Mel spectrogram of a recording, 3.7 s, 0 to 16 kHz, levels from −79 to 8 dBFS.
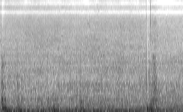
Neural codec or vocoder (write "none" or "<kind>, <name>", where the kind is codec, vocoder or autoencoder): codec, SNAC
